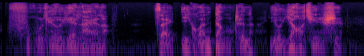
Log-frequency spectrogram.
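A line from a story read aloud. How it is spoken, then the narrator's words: Whispering in ear. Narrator (Chinese): 阿贵小声的在纪云耳旁说道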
